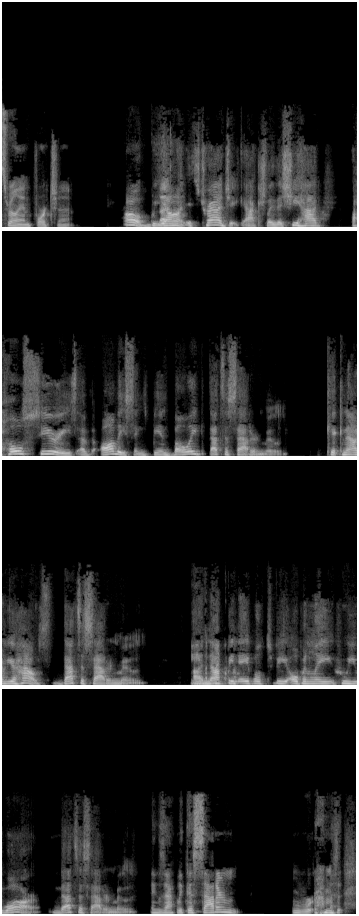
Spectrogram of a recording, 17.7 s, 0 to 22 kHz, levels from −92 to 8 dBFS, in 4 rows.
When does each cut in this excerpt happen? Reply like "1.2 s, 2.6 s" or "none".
none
